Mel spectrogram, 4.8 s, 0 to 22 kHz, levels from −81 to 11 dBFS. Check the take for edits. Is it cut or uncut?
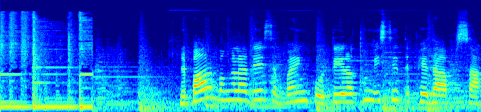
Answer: cut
